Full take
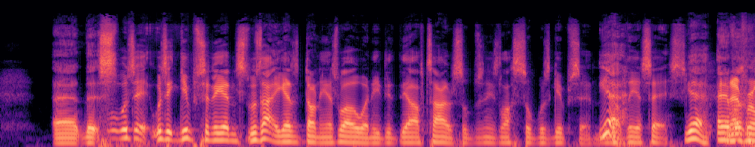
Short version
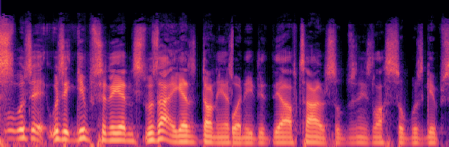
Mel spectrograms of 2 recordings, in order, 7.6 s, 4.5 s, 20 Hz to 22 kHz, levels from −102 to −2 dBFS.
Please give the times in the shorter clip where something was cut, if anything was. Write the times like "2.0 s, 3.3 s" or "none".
2.3 s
